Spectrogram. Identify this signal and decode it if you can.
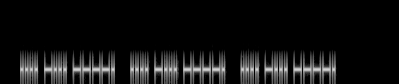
Morse code, heard as a keyed tone, about 50 wpm, 700 Hz. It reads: HB9 HB9 HB9
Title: Callsign Prefixes for Top 25 DXCC - Repeated 3x - 50wpm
